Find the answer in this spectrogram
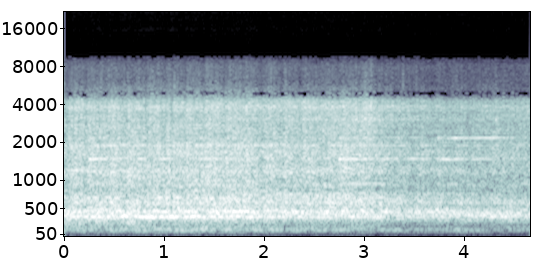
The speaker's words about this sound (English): An engine rushed by me, its escaping steam licking at my legs with a warm white tongue.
